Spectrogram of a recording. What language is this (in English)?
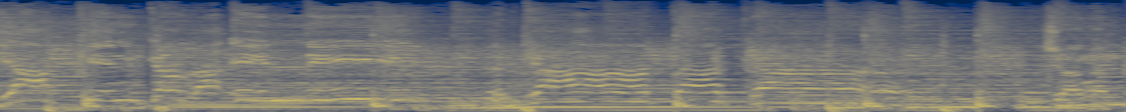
Indonesian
